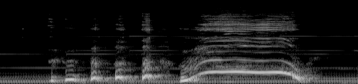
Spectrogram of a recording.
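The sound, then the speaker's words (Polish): A dog gives four short rising yelps, then breaks into a single long, steady howl lasting about a second before trailing off, with no other sounds around it, somewhere behind apartment blocks. “Wyje. Znany wam skądinąd prawie wszystkim. Głos.”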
